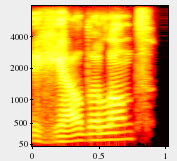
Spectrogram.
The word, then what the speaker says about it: Gelderland: true right on okay the tier two cruiser is gelderland which is again a soft g okay the tier three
